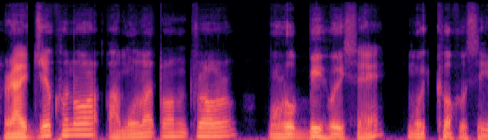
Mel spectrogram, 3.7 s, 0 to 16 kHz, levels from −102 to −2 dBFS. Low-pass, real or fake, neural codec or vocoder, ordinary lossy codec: 14.4 kHz; fake; codec, 44.1 kHz, 2.6 kbps, SNAC; AAC, 96 kbps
